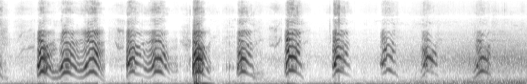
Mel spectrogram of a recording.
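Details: Cocker Spaniel during retrieving work, a run of rapid, rising-and-falling whining yelps at about two per second, with one short bark partway through and light background noise.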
